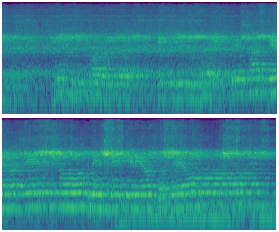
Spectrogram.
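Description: Men chant together in a large echoing hall.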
